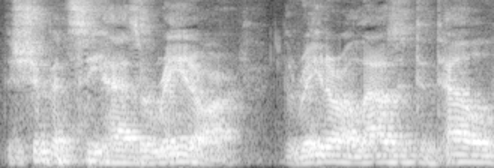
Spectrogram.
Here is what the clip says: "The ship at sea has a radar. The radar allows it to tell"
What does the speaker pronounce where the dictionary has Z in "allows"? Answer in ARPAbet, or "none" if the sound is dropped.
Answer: Z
